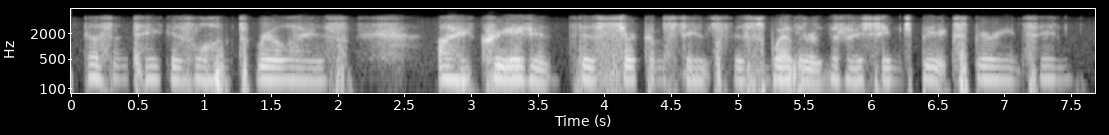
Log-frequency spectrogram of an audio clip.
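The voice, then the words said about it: Hoarse voice. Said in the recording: “Sorry, I'm really hoarse today.”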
